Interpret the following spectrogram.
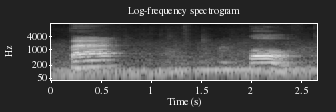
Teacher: Ta dan huruf to itu sama-sama keluarnya pada ujung lidah ya, menempel pada gigi seri atas, pangkal gigi seri atas antara gusi dengan gigi seri atas.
